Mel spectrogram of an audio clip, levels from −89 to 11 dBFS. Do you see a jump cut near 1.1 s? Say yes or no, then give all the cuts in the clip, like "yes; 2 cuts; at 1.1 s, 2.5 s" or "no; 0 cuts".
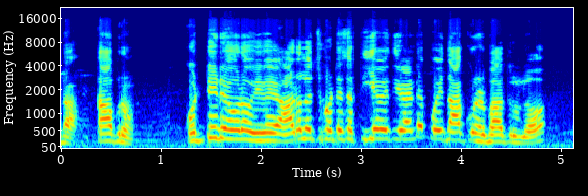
yes; 1 cut; at 1.1 s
